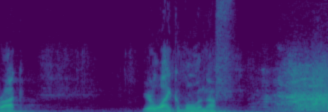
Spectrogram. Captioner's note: laughter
